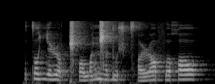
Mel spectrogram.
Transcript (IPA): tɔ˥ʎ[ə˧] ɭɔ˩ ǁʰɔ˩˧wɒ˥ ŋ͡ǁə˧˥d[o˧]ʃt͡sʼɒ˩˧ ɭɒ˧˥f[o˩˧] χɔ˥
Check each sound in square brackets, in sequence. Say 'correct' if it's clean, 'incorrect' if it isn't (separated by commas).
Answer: incorrect, correct, incorrect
